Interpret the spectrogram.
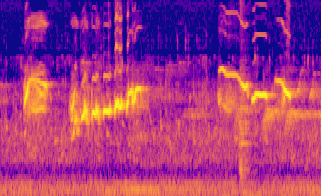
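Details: White-rumped shama song for training caged birds, here a few slurred rising whistles and a scratchy warbled phrase with a pause between, over a low background hum.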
